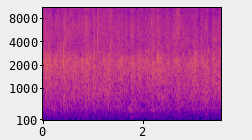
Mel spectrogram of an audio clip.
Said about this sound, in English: Come on, give these guys a hand. Amen. Bless you guys.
